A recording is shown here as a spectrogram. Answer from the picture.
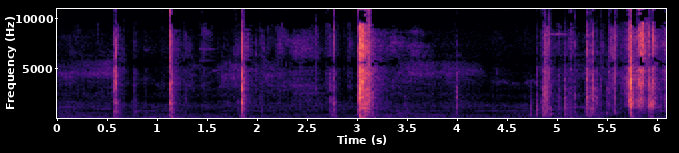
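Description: Plastic DVD case being handled and opened: single sharp clicks spaced about half a second apart, the loudest about halfway through, then a quick run of clicks and rustling near the end from the open case and its paper insert.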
